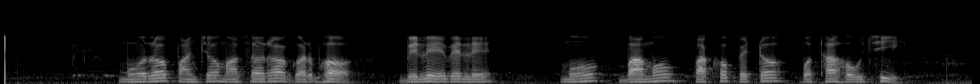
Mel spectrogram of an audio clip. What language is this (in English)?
Odia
